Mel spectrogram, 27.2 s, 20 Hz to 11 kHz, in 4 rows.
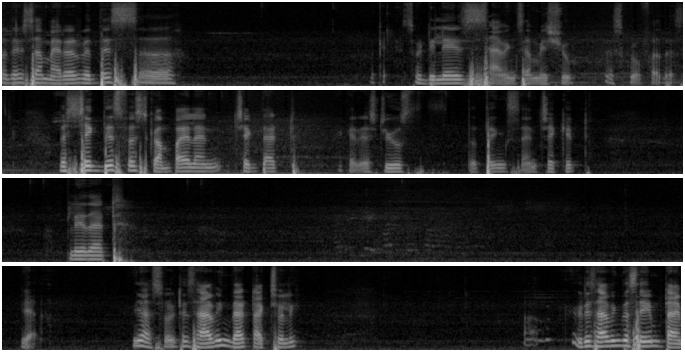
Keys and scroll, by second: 3.8 Delete, 17.9 w, 23.1 w.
